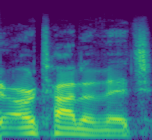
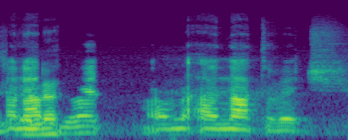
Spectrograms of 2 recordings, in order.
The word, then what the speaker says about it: Arnautovic: So it's Arnautovic. I kept saying Artanovic. Now I know it's wait. How do you say it? Artanovic? Arnautovic.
